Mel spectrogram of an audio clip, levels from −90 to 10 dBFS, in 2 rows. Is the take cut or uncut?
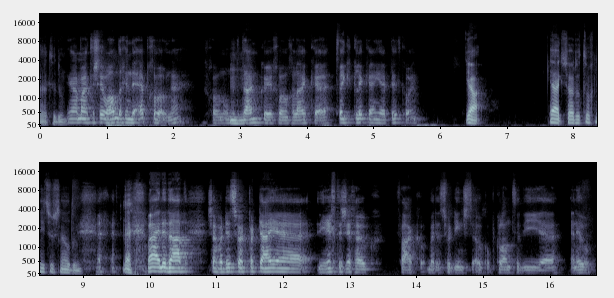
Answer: cut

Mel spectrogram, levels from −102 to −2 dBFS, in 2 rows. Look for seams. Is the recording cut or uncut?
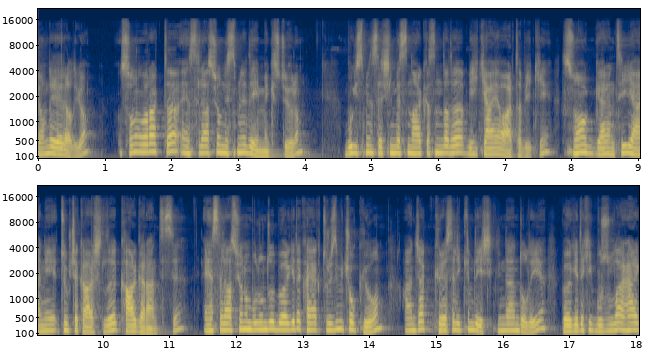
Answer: cut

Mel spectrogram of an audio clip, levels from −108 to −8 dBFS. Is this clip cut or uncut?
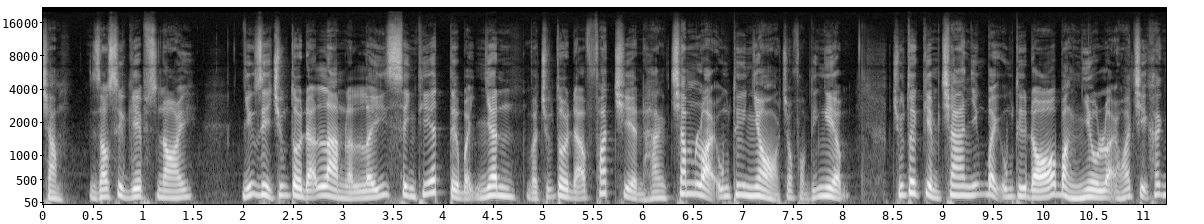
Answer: uncut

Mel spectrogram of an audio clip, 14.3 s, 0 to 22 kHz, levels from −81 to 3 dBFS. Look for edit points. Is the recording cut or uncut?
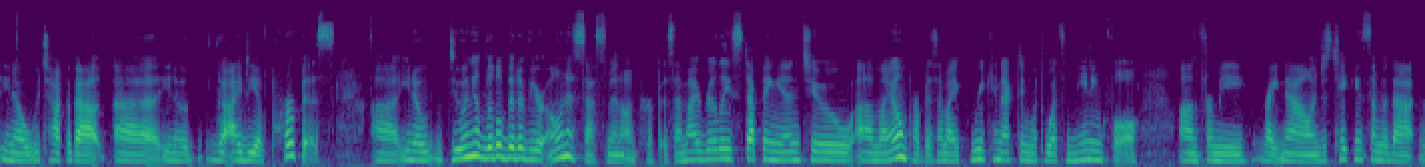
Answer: uncut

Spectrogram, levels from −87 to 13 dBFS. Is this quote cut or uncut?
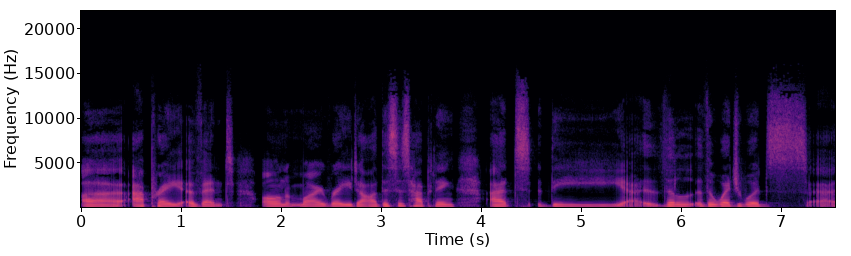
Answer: uncut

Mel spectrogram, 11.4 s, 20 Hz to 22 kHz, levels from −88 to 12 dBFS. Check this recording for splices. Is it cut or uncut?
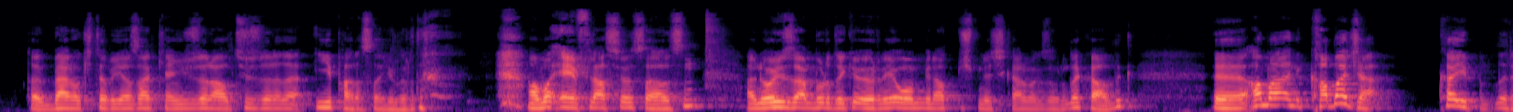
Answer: uncut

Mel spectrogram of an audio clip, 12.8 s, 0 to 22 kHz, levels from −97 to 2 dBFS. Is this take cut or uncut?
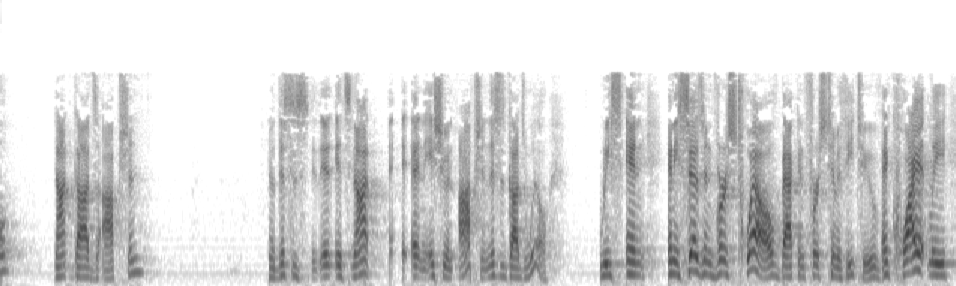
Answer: cut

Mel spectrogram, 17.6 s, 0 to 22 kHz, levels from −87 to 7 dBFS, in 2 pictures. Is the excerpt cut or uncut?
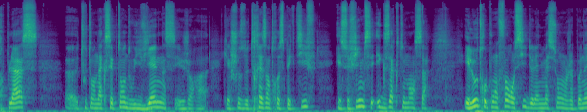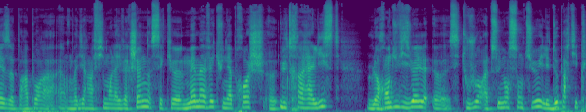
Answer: uncut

